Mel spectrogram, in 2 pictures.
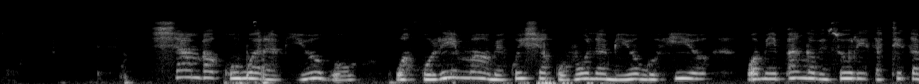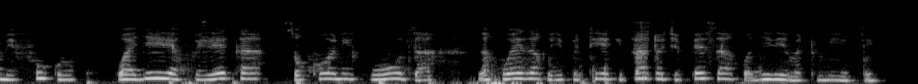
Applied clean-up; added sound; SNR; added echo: neural mask model Resemble Enhance denoiser.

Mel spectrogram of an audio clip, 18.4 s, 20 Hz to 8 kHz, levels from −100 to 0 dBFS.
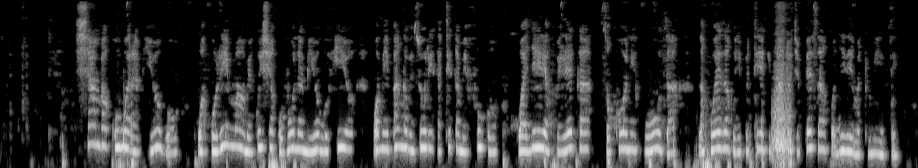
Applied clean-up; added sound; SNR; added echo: classical method Wiener filter.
